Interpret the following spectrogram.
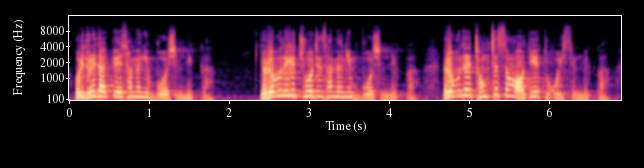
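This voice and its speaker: Male pastor preaching fast, pitch kinda high, keeps firing rhetorical questions. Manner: emphatic, asks the congregation many rhetorical questions. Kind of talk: sermon.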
